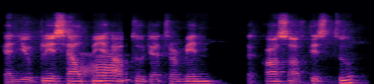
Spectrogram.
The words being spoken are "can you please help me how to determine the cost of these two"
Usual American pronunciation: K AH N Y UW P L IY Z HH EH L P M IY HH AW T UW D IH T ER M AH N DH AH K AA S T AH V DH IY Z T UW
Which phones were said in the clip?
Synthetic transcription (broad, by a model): K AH N Y UW P L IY S HH EH L P M IY HH AW T UW D IH T ER M AH N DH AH K AA S AH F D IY S T UW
